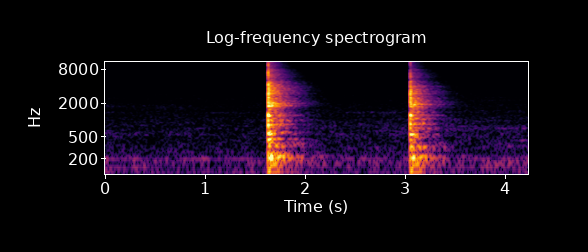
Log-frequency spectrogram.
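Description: Two sharp knocks about a second and a half apart, each dying away briefly in the room.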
